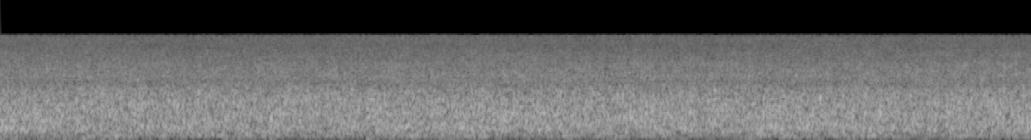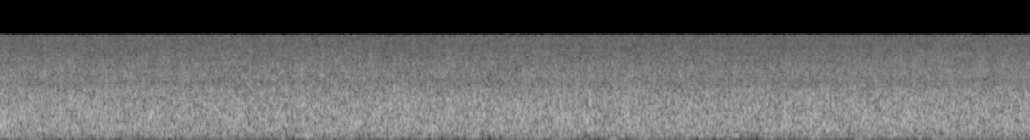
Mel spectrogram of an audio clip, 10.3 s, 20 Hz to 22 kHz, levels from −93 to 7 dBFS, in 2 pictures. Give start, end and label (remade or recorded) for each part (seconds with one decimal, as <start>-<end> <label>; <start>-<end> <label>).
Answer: 0.0-6.2 remade; 6.2-8.7 recorded; 8.7-10.3 remade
